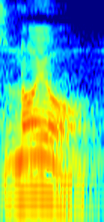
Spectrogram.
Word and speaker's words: নঞ্: হলো নয় তৎপুরুষ সমাস নয় এটাকে অনেকে নঞ্চু বলে থাকে এটা আসলে নঞ্চু না এর উত্তর হবে এর উচ্চারণ হবে নয় আমরা যখন ব্যঞ্জন বর্ণ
